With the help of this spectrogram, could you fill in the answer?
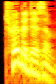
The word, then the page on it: tribadism: British English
